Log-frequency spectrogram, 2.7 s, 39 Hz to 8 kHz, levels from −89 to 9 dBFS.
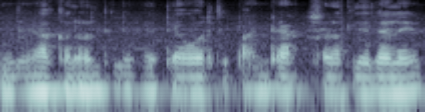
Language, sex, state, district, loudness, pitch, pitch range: Marathi, male, Maharashtra, Aurangabad, -19 LUFS, 105 Hz, 105-110 Hz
